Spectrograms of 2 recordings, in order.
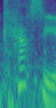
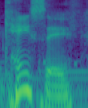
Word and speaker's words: Cassie: I feel like my name Cassie is hard because people always say Casey.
